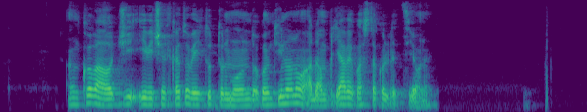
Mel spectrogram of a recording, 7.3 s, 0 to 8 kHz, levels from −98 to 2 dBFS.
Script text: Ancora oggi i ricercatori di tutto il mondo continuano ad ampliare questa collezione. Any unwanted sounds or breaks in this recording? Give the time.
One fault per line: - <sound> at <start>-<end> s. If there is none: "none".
none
